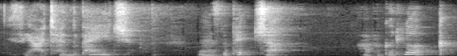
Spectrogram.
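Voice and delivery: soft whispered aside. Real, not acted. Teacher whispers to the class about turning the page.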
